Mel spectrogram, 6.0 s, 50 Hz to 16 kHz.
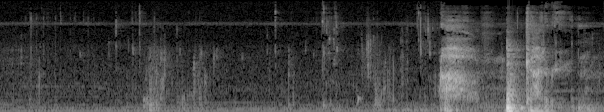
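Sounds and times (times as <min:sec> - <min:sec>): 
person gulping a canned energy drink: 0:00.0 - 0:04.6.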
